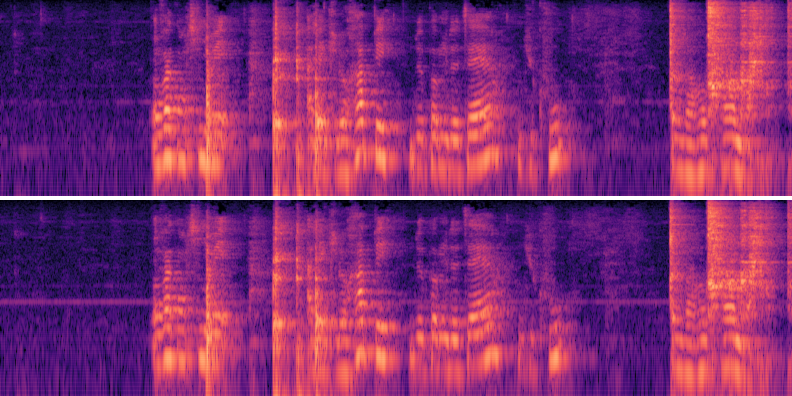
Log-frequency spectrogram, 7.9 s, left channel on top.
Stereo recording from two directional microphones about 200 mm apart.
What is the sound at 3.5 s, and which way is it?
Speech, 50° left (ahead or behind).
